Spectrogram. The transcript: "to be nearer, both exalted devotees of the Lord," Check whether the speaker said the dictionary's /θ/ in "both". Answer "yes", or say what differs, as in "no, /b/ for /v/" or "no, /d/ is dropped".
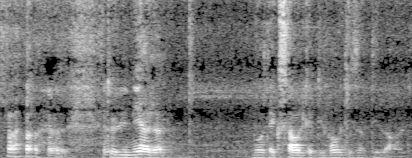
no, /t/ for /θ/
